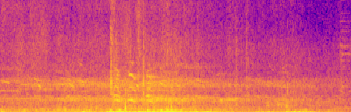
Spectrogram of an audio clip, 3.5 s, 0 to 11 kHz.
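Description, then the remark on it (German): Several gulls cry out in a loose cluster of harsh, squawking calls over a steady low rumble of background noise at the fishing harbour of Peterhead, in north-east Scotland, at 6 a.m. as the last fishing boats come in to unload their catch; the cries are strongest in the middle. “Die letzten Fischerboote laufen im Hafen von Peterhead ein, um ihren Fang auszuladen. Für die Möwen ein gefundenes Fressen.”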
